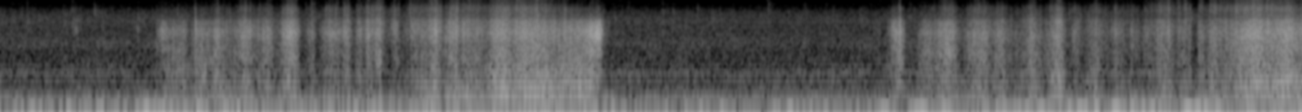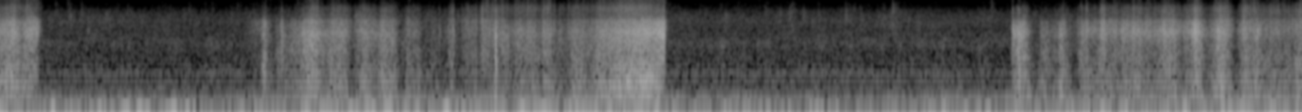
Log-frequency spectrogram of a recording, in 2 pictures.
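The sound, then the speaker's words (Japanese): Steady rain falls continuously, a dense hiss of drops with a few brief shifts in intensity, fairly soft, with no voices. “それにしても、やみませんね、雨。”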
